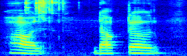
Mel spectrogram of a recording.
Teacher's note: ये आ और ओ के बीच की ध्वनियाँ होती हैं, इसको बोलते हैं हम आगत ध्वनि, जो अंग्रेजी भाषा से हिंदी में आए शब्दों में प्रयोग करते हैं ना।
